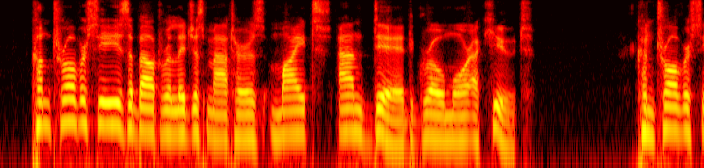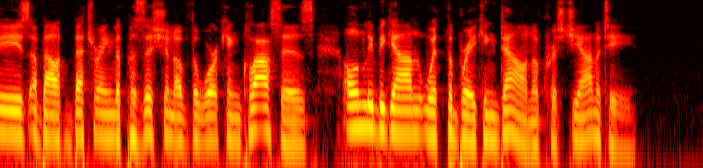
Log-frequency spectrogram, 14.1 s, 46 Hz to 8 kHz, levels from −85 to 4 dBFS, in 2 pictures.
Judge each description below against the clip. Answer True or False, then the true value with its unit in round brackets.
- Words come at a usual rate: False (115 wpm)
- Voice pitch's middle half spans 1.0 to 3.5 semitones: False (4.0 semitones)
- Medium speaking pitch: False (130 Hz)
